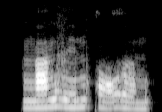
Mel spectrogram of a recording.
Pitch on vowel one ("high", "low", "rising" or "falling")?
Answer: rising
